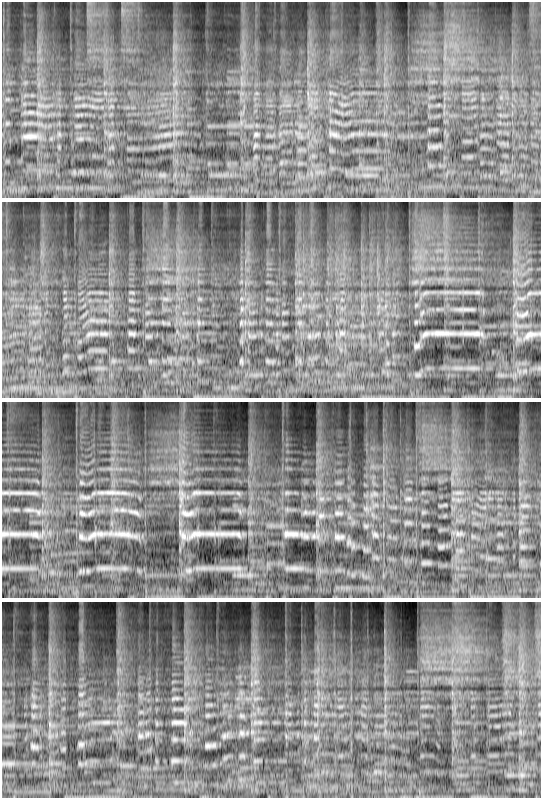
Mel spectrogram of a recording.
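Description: Live jazz-blues band playing a minor-key blues, with a trombone taking a solo over bass guitar and rhythm section. The trombone plays sliding, bending phrases, and about halfway through it plays a run of four held notes at the same pitch.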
